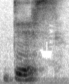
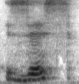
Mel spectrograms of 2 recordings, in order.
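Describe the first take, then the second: First: The word starts with a d sound. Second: The word starts with a z sound. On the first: "replace that T H with a D" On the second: "or a Z"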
